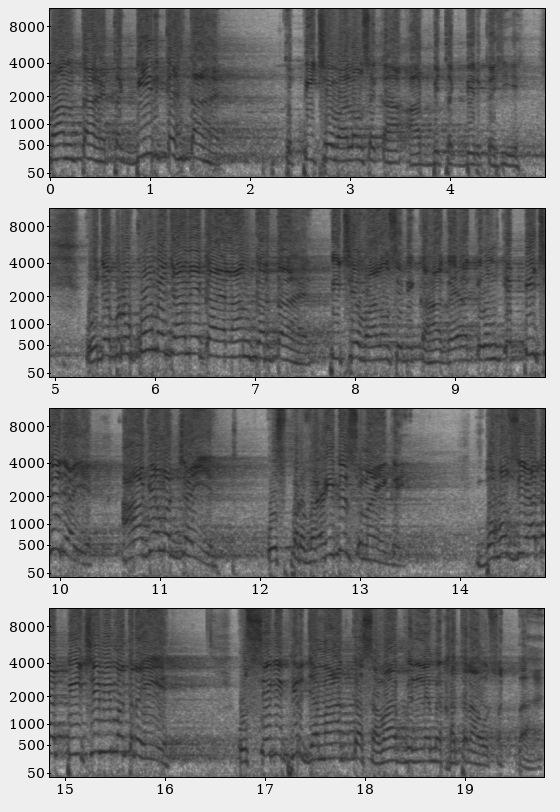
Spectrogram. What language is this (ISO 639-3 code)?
urd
